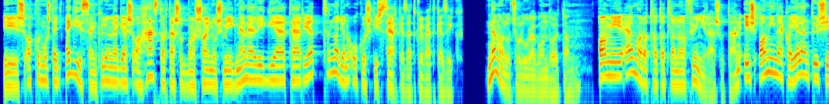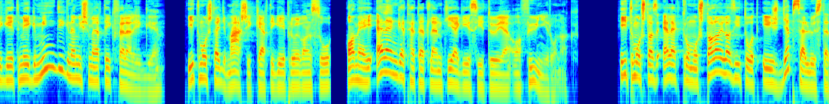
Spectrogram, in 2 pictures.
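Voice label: hungarian male narration; voice demos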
